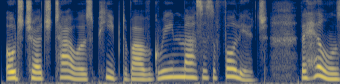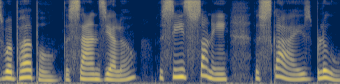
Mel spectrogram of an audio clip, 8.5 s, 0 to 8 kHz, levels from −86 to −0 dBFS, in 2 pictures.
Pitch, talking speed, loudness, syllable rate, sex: 210 Hz, 155 wpm, -20 LUFS, 4.5 syllables/s, female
